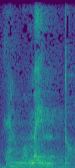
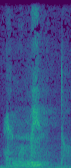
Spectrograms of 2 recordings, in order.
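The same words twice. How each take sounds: First: Soft emphasis. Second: El momento whispered, breath only, no voice. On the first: Preacher to congregation, soft and lingering. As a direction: lower and softer, lingering on momento. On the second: Preacher drawing the congregation close, whispered. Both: Shown as a demonstration.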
